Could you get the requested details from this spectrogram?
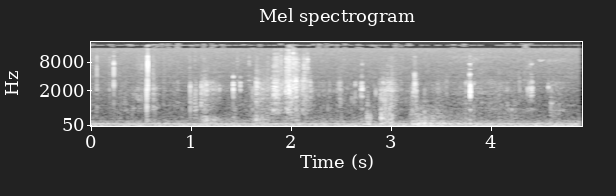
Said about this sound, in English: So I'm going to talk and with food in my mouth or beverage in my mouth here and taste some of this chocolate cookie.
